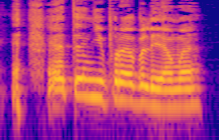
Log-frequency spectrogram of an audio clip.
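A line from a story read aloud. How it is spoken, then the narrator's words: Laughing. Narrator (Russian): рассмеялся Кальмар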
